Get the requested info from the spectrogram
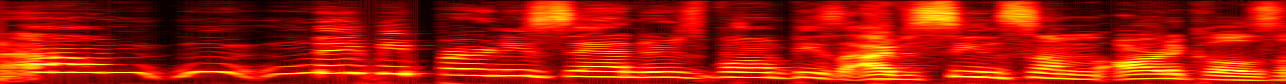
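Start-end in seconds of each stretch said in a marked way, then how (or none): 0.0-2.8 high, mocking falsetto of a hopeful trader; mock Wall Street guy. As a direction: squeak it out like a naive banker. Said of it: "and be going".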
